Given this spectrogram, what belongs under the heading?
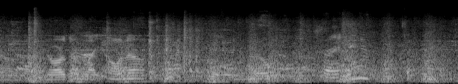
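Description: A steam train on the Lumberjack Steam Train line in Laona, Wisconsin rumbles along with a steady rolling clatter, while people talk loudly over it throughout.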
